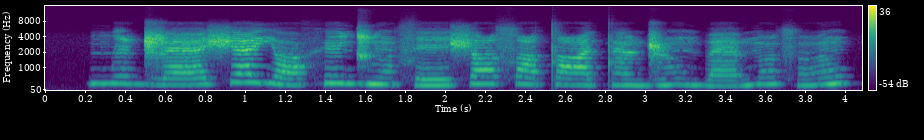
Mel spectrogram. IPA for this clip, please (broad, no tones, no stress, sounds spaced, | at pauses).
m i ɖ͡ʐ æ ʃ æ j ɒ x ẽ d͡ʑ õ s e ʃ ɒ sˤ u tˤ æ t æ̃ ɖ͡ʐ ũ b æ m ũ sˤ ũ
